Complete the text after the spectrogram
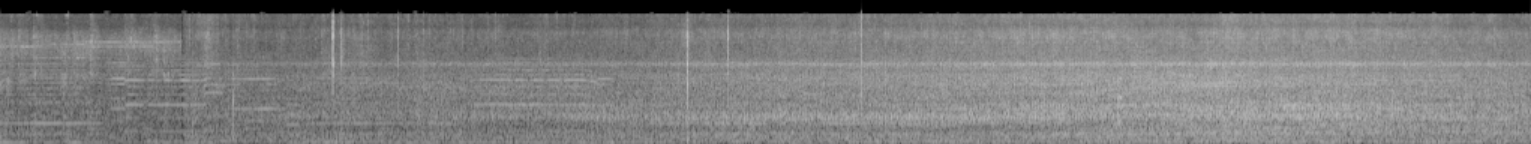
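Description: Traffic hums steadily along a city street.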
